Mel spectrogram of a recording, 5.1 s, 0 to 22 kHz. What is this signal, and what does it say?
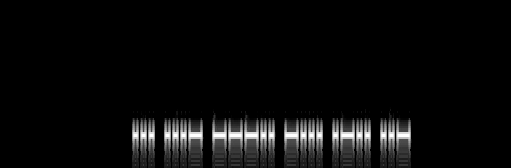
Morse code, heard as a keyed tone, about 29 wpm, 700 Hz. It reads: SV8BLU
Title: DXCC-100 Call Signs - 6 Characters - Repeated 2x - 30wpm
